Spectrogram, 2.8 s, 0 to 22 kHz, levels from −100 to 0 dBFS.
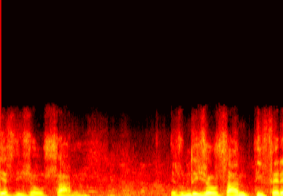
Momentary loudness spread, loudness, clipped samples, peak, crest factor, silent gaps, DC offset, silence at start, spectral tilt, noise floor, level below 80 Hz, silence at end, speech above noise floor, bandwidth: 15 LU; -20 LUFS; under 0.1%; -4 dBFS; 16 dB; none; under 0.1%; 0 s; -7 dB/octave; -43 dBFS; -52 dBFS; 0 s; 23 dB; 9.2 kHz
